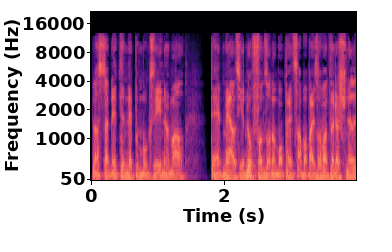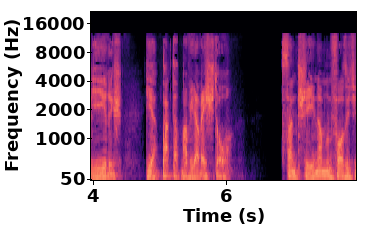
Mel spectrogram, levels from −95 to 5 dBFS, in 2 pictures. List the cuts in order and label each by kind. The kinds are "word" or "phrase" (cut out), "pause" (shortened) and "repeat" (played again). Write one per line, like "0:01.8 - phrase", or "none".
none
